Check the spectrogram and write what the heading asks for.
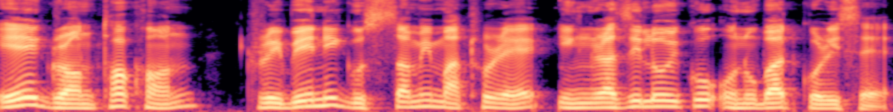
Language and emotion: Assamese, neutral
